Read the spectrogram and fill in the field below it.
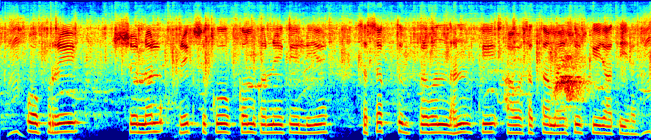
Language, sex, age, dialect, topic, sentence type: Hindi, male, 31-35, Kanauji Braj Bhasha, banking, statement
